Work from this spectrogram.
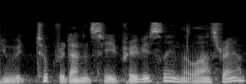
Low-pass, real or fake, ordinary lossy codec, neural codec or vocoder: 7.2 kHz; real; MP3, 32 kbps; none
